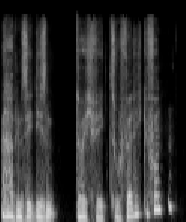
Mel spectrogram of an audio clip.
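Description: A man's voice: mid-range voice, animated, normal speed, mellow, no echo, clean studio sound. A man reading the part of an astonished, curious male professor in an audiobook, asking many questions with a wondering tone.

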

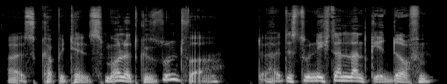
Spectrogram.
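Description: A man's voice: medium pitch, expressive, normal speed, gravelly, darkish tone, slightly rough, no echo, clean studio sound, voice pushed up, exaggerated voice. A man voicing an earnest, fatherly middle-aged ship's doctor who scolds and urges in an audiobook reading.

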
